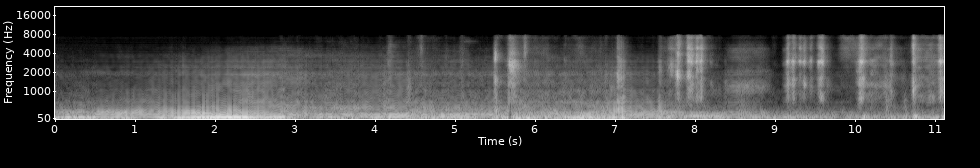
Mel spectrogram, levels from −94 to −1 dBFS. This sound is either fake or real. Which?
fake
